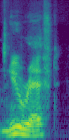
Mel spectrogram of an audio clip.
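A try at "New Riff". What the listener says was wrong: New Rift. It's not a rift. Riff.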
